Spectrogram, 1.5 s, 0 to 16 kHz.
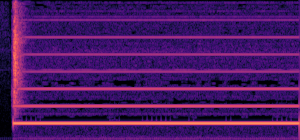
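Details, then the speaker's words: Miele dishwasher heater relay (F24 fault, heater not working) bench-tested with a continuity tester on mains: a click, then a steady, unbroken high beep, showing the contact on this side closes properly; the other side later showed no contact. "but this one onto there onto the one on on that side and when i switch it on it should go click and we should get a beep"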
